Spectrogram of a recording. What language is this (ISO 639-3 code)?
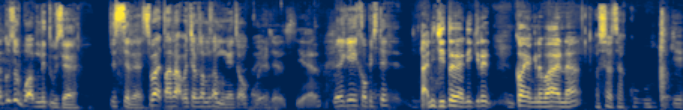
msa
